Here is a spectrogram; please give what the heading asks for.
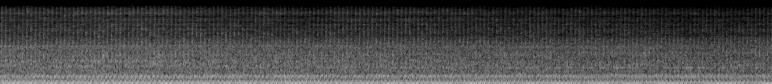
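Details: Cub Cadet 524 snowblower after repair for rough running, started on choke with primer in freezing weather. A steady, even small-engine drone holds constant speed while throwing snow, with no surging or stumbling; it runs normally.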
